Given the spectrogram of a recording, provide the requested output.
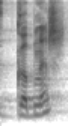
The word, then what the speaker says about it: Gobnait: so now we just every day refer to the unborn child as Gubnit, which is spelled G-O-B-N-A-I-T and is a legitimate Irish name.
